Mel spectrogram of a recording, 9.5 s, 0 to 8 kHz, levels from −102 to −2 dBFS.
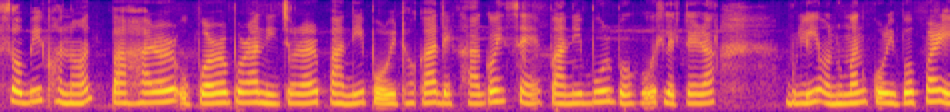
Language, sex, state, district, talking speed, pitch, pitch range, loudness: Assamese, female, Assam, Kamrup Metropolitan, 105 wpm, 265 Hz, 250-280 Hz, -15 LUFS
